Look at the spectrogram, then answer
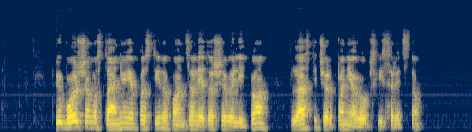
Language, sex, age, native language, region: Slovenian, male, 30-49, Slovenian, Southeast Slovenia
